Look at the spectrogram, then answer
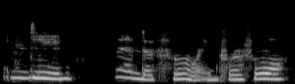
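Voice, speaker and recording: A woman acting a coolly scheming aristocrat in a radio play, formal and measured, feigning friendly concern. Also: sits high, breathy edge, heavily acted. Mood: quietly menacing. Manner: formal, measured, slyly solicitous. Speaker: student actor in a radio play. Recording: echoey, slightly muffled recording.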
